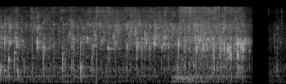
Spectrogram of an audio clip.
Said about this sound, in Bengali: এখন এই যে আলুগুলোকে হলুদ লবণ দিয়ে একটু ভালো করে ভেজে নামিয়ে নেব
